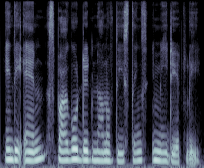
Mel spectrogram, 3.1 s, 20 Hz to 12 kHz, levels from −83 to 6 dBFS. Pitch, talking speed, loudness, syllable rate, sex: 180 Hz, 195 wpm, -16 LUFS, 5.7 syllables/s, female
